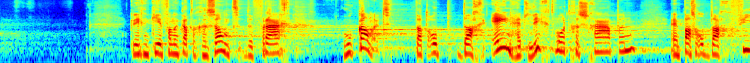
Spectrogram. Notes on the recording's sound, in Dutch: Opgenomen op 14 januari 2024 in de Noorderkerk te Amsterdam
